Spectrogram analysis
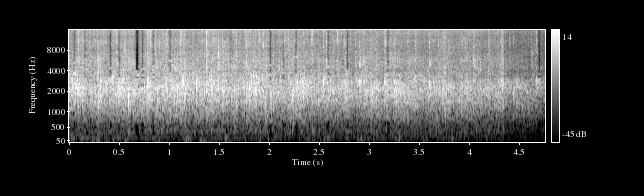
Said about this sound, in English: Clap for God.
